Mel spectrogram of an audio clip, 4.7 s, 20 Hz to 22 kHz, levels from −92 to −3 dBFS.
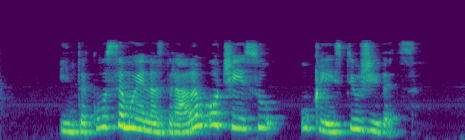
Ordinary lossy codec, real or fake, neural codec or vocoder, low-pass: none; real; none; none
